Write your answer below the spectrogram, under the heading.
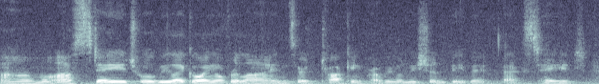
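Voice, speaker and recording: There is audible room echo and noticeable background noise. A man with an American accent speaks at a very deep, low pitch. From US Midwest. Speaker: student actor. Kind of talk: interview.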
